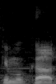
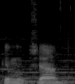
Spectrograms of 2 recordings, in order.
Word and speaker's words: Gimelkhad: Um, I It is pronounced Gimelkhad, I'm afraid, not Gimelchad.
